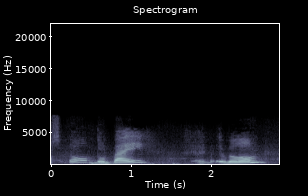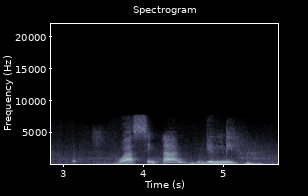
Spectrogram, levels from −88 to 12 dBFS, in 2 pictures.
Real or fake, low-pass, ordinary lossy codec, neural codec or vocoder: fake; none; none; codec, 16 kHz, 0.5 kbps, X-Codec, HuBERT features, trained on general audio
